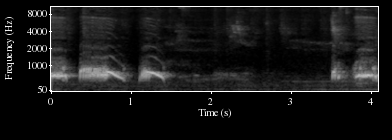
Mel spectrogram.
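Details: Spotted dove coo phrase used as a lure for other doves: a short note, a long hollow coo and a downslurred coo, then a silence and two further coos.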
